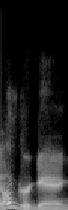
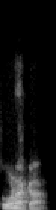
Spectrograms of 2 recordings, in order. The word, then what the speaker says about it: Undergang: with spectrovoice you corrected me i was like under gang under gang and you said no it's undergang is that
